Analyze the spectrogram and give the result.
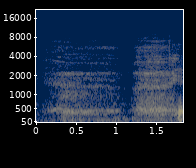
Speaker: I was wheezing a little bit there, guys.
